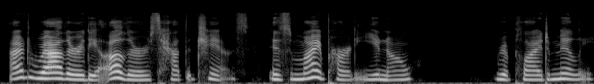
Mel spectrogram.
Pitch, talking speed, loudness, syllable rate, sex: 240 Hz, 130 wpm, -20 LUFS, 4.3 syllables/s, female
